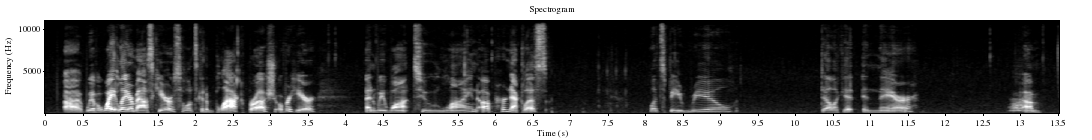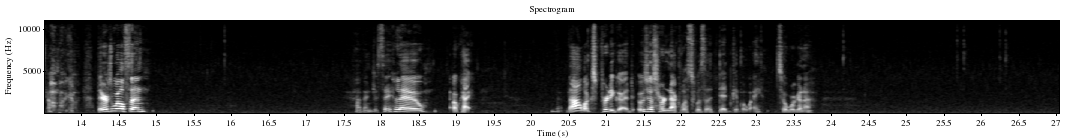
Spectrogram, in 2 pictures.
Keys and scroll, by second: 7.3 [.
